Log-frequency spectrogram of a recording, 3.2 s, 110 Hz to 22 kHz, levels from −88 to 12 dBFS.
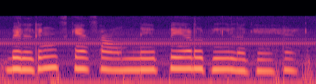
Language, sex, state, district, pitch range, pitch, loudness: Hindi, female, Madhya Pradesh, Bhopal, 270-295 Hz, 280 Hz, -16 LUFS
